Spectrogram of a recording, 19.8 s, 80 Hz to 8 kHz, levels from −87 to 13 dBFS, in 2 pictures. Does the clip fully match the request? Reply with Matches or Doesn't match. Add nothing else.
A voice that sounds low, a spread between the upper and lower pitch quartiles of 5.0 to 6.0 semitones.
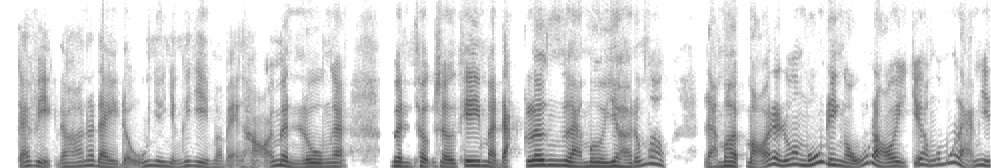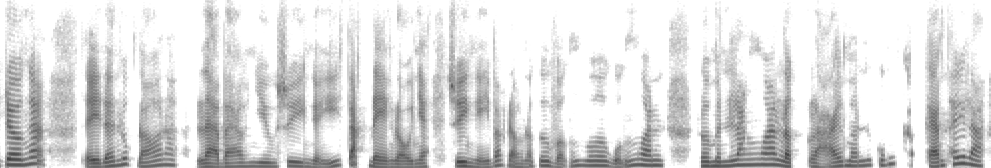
Doesn't match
